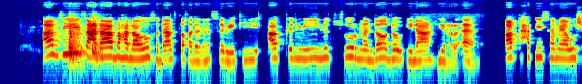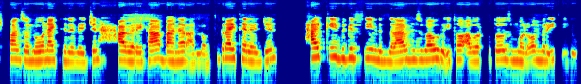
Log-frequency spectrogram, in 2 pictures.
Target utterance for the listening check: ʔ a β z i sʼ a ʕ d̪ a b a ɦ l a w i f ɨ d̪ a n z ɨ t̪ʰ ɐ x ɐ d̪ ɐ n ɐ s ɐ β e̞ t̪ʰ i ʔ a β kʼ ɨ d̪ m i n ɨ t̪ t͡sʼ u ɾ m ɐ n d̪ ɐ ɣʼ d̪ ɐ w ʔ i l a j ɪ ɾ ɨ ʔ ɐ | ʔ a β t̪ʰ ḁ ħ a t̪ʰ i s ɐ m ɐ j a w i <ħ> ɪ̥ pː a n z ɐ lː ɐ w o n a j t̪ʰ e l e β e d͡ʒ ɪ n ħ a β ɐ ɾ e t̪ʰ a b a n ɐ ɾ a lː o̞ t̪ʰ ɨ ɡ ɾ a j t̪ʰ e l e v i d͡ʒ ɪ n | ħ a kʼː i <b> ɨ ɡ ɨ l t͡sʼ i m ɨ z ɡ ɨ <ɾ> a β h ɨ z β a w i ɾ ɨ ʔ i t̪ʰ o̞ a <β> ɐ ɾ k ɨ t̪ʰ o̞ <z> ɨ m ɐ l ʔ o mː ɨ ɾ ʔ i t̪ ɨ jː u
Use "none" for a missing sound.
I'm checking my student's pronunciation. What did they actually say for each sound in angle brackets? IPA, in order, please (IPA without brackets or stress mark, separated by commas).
ʃ, b, ɾ, β, z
